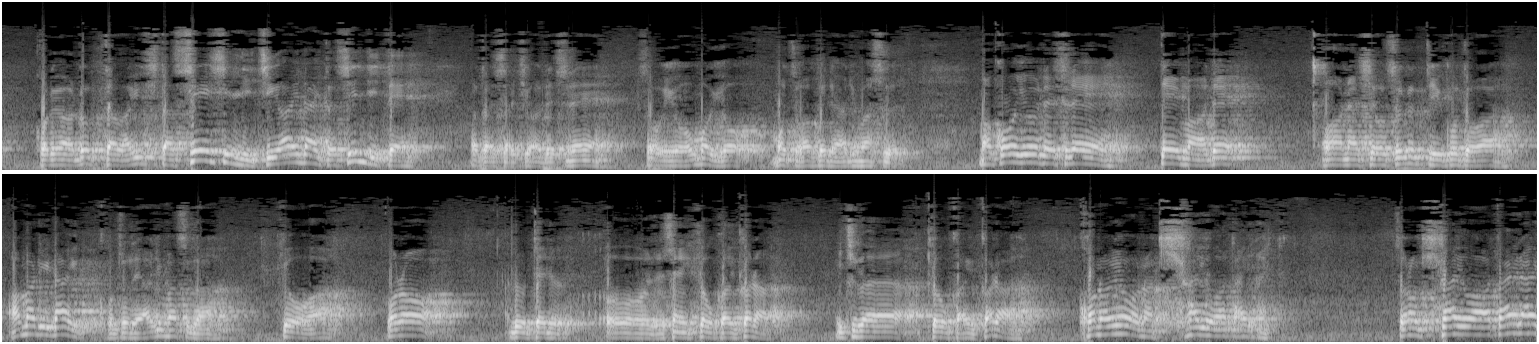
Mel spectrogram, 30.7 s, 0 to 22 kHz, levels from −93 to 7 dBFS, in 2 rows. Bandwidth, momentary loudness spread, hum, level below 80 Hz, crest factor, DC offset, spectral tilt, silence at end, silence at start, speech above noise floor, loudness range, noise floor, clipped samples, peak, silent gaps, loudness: 12 kHz; 9 LU; none; -42 dBFS; 14 dB; under 0.1%; -6 dB/octave; 0 s; 0 s; 22 dB; 2 LU; -34 dBFS; 0.1%; 0 dBFS; none; -13 LUFS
